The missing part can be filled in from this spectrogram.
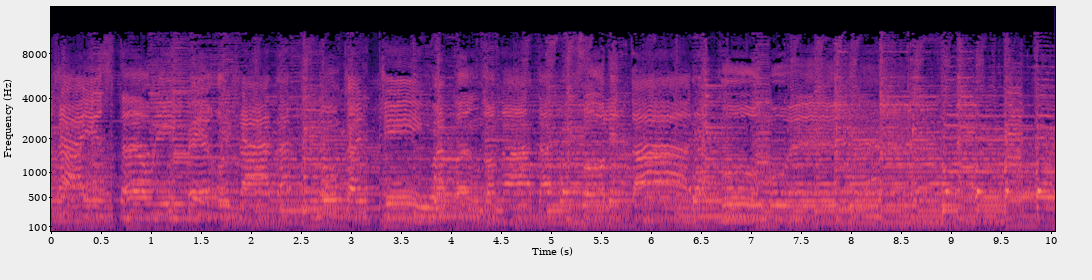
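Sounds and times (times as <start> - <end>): plucked steel strings: 6.5 - 10.0.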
